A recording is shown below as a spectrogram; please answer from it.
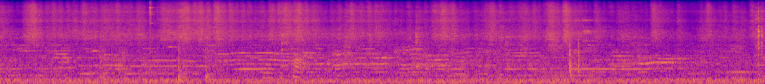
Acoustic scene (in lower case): restaurant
